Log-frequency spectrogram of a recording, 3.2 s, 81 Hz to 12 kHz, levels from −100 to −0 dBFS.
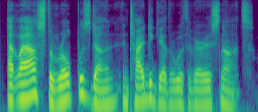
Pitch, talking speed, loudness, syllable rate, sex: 125 Hz, 225 wpm, -19 LUFS, 5.1 syllables/s, male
